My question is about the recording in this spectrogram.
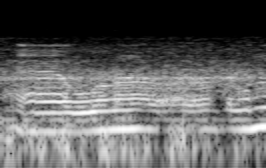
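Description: A person talking, with one long drawn-out syllable held at a steady pitch for about the first second and a half before normal speech resumes.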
